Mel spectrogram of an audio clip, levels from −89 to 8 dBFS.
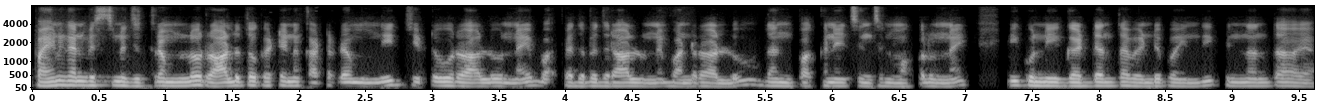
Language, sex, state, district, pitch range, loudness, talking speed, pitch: Telugu, male, Andhra Pradesh, Sri Satya Sai, 120-135 Hz, -21 LUFS, 160 wpm, 125 Hz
